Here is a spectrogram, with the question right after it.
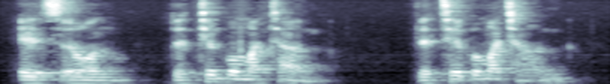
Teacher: I did not separate the two words or the word and the proposition or the conjunction whatever it is so all the words are · the P is a consonant sound, and then of, the O, it's a vowel sound. So usually these two words will be linked together in terms of pronunciation to sound more fluent or natural.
